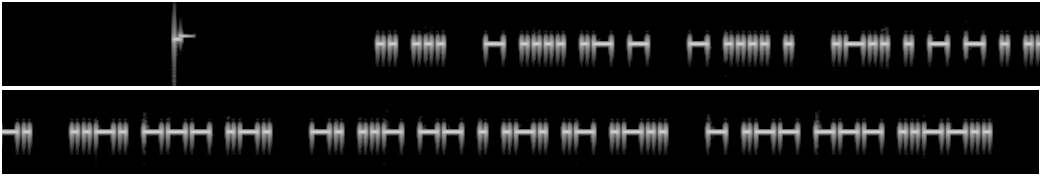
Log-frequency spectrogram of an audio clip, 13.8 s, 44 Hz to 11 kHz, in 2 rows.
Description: Morse code, heard as a keyed tone, about 30 wpm, 700 Hz. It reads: IS THAT THE LETTER FOR NUMERAL TWO?
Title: Sentences from Top 1000 Words - Review Part 2 - 30wpm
